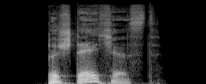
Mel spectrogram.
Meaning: second-person singular subjunctive I of bestechen
- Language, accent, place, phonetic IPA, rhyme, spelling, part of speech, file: German, Germany, Berlin, [bəˈʃtɛːçəst], -ɛːçəst, bestächest, verb, De-bestächest.ogg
